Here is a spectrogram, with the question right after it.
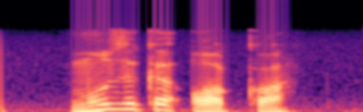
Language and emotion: Russian, neutral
